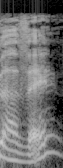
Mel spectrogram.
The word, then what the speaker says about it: avais: Okay, so j'avais, final S not pronounced. Tu avais, final S not pronounced.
